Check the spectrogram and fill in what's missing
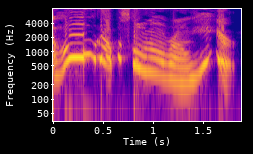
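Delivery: high, loud mock surprise; comically alarmed question; startled reaction. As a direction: blurt it high, taken aback. Acted reaction to cops arriving.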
